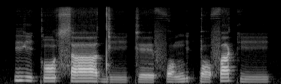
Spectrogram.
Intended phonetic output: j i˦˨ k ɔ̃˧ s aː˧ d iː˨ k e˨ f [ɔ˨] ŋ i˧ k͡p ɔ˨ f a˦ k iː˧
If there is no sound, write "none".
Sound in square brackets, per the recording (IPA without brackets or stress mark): ɔ˨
